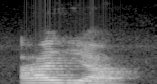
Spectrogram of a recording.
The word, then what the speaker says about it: Eier: On n'a pas trop parlé encore de la prononciation du ER à la fin d'un mot, mais ça se prononce presque comme un A. Die Eier.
